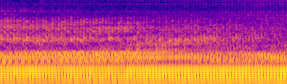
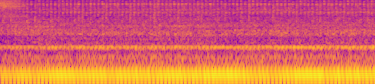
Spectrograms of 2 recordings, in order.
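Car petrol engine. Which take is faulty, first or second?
first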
